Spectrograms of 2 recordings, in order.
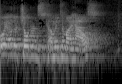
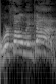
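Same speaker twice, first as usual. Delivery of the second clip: higher-pitched, confident cry; enthusiastic declaration; 7 semitones higher than usual. Acted. Israelites in the wilderness declaring loyalty, enthusiastic. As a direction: declare it eagerly. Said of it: "One minute they're saying".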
